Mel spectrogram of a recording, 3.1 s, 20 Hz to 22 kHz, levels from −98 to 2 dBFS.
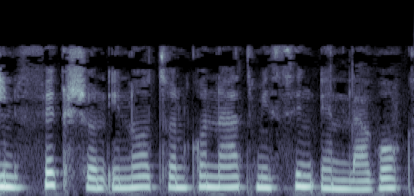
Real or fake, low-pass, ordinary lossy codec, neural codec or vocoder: real; 9.9 kHz; MP3, 32 kbps; none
